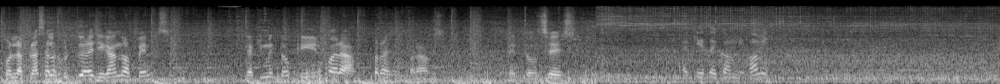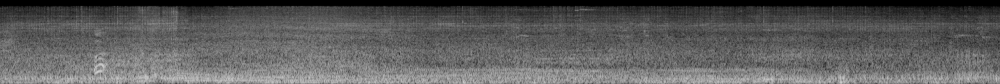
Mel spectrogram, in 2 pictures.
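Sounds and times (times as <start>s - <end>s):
passing cars motorcycles and buses: 0.0s - 20.0s
vehicle engine running close by: 5.8s - 20.0s.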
